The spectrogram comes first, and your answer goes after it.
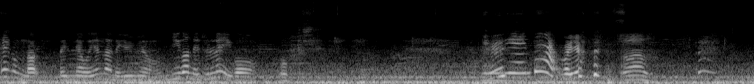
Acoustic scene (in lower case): car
